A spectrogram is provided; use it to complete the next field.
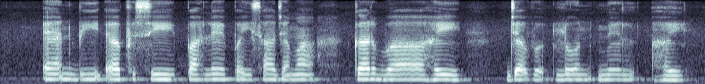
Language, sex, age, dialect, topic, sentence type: Magahi, female, 31-35, Western, banking, question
